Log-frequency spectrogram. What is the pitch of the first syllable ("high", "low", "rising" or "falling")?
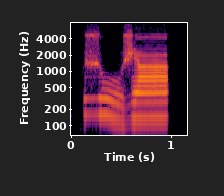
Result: falling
